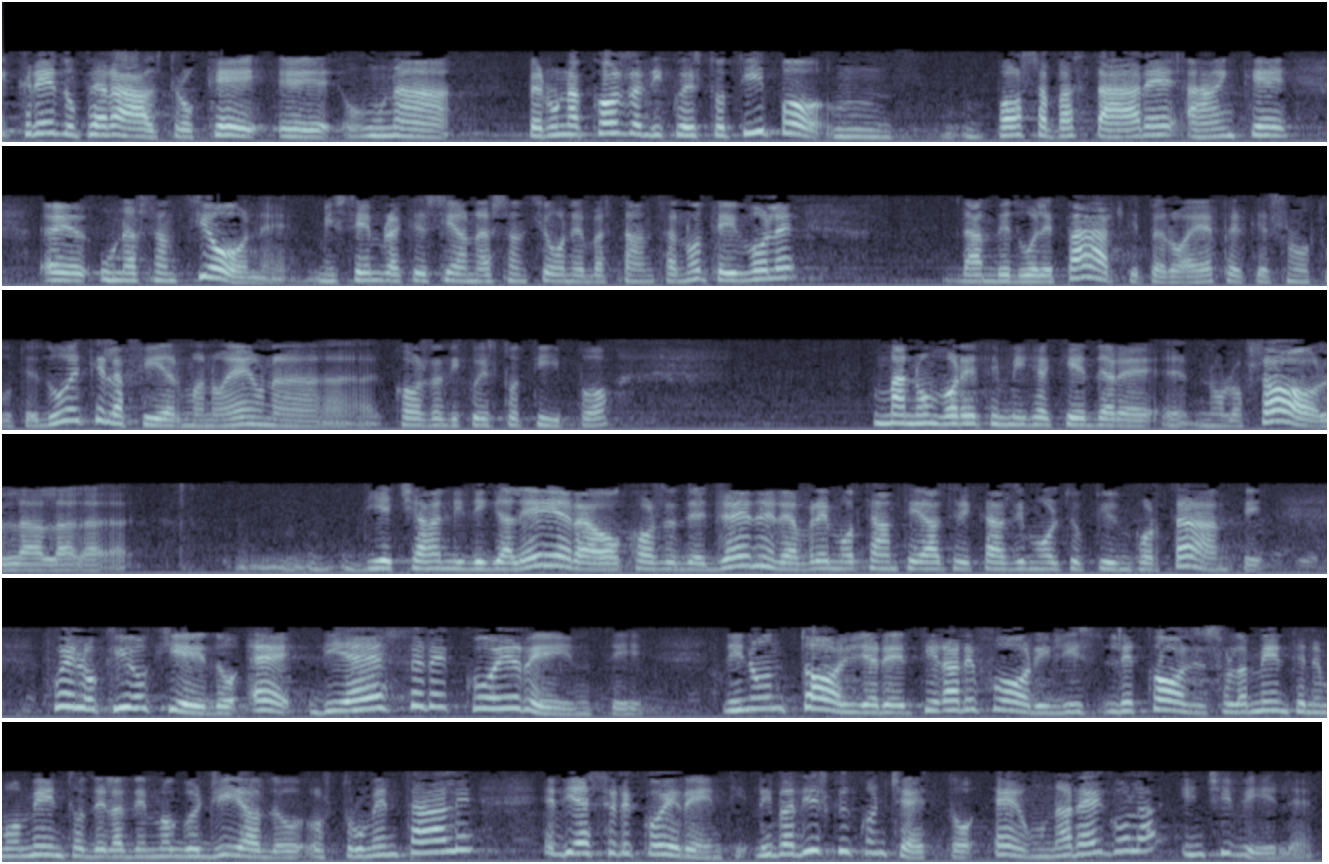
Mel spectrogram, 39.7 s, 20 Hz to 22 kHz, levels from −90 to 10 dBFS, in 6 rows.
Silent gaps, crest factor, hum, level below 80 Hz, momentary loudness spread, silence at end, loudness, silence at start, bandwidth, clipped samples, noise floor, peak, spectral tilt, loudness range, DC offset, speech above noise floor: none; 18 dB; none; -42 dBFS; 12 LU; 0 s; -18 LUFS; 0 s; 5.4 kHz; under 0.1%; -41 dBFS; 0 dBFS; -7 dB/octave; 5 LU; 0.4%; 24 dB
